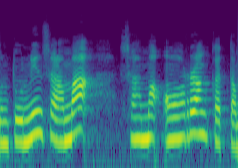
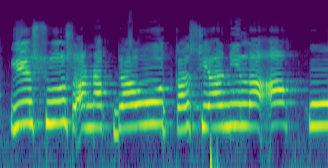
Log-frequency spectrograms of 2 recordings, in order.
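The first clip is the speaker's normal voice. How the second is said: acted beggar's shout, pitched up; pleading shout; 7 semitones higher, 3 dB louder than usual. A narrator's reading. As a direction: call out to someone far off, stretching the words. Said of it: "dia teriak lagi".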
